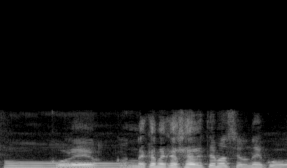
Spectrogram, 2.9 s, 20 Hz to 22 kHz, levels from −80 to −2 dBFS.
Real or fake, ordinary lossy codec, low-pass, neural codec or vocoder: real; none; none; none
